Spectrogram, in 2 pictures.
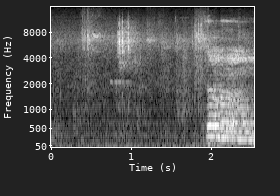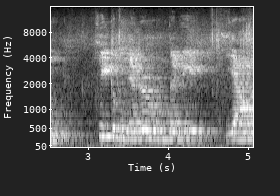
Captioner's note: speaking in foreign language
